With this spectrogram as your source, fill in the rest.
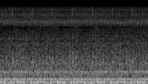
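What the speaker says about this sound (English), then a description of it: "You ever see a motor run away?" A Volvo truck's diesel engine in a runaway state, a loud, steady low rumble with a constant droning hum running continuously throughout, close by and alone with no talk.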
